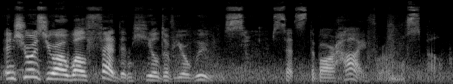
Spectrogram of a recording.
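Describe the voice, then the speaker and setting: An actress playing a pragmatic female dwarf metal worker in a video game, measured and matter-of-fact. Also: mid-range voice, sing-song, fairly bright tone, slight background noise. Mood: resigned, candid. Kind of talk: video game cutscene acting.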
